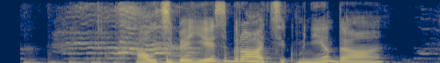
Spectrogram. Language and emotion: Russian, positive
